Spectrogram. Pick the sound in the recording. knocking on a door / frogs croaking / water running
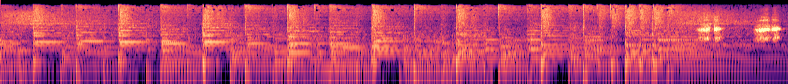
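frogs croaking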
